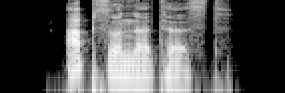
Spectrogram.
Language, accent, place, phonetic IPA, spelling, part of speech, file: German, Germany, Berlin, [ˈapˌzɔndɐtəst], absondertest, verb, De-absondertest.ogg
- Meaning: inflection of absondern: 1. second-person singular dependent preterite 2. second-person singular dependent subjunctive II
